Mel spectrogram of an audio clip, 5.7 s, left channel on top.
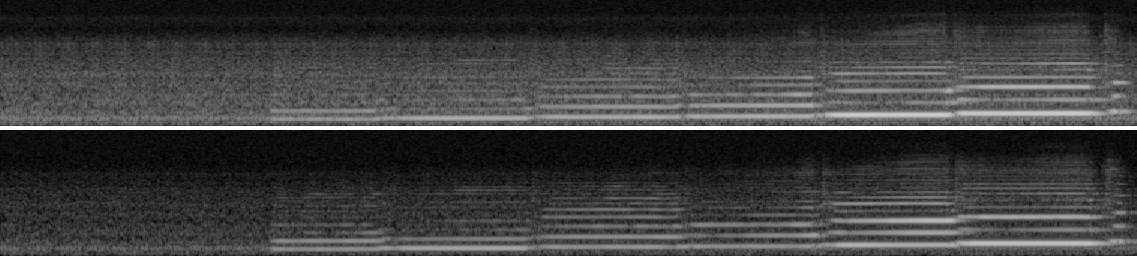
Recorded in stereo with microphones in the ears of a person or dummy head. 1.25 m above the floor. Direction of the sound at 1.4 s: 70° left (ahead or behind).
